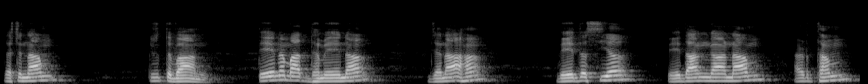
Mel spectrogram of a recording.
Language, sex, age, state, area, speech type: Sanskrit, male, 30-45, Maharashtra, urban, spontaneous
